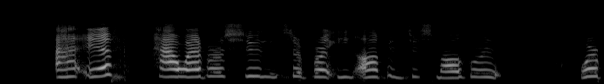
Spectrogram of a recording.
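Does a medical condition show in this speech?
Yes: hearing loss with cochlear implants; FM systems in elementary and high school, neck loop receiver about one school year in elementary; uses cochlear implants, FM system set up with audiologist and implant center.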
